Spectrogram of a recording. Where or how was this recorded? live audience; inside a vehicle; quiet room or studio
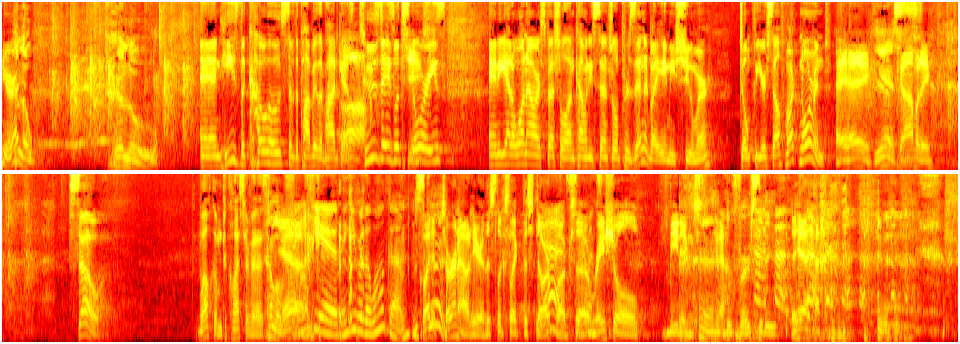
live audience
